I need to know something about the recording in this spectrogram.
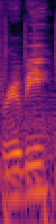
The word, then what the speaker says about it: RWBY: Well, I mean, they were behind RWBY, which is pronounced Ruby, and like that has a dedicated following.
